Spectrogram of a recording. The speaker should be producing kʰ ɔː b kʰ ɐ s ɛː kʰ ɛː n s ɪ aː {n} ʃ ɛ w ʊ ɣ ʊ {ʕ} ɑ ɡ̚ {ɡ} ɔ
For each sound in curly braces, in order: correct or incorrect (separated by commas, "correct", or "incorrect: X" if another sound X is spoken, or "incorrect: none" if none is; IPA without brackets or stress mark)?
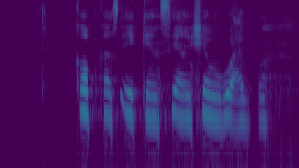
correct, correct, incorrect: b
